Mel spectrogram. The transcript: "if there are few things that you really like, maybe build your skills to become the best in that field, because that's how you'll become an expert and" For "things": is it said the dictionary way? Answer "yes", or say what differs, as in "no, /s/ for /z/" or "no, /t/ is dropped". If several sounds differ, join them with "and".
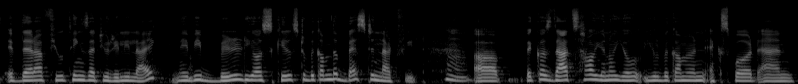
no, /t/ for /θ/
